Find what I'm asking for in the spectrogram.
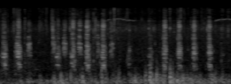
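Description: Drake ducks quack in a rapid, raspy, continuous chatter, several birds calling over one another at close range.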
